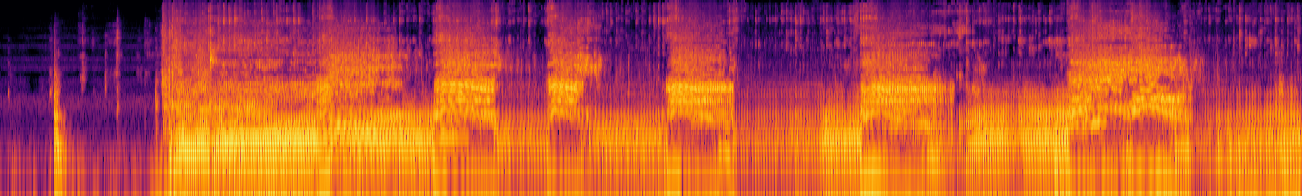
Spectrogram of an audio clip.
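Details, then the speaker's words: Gardenline green hedge trimmer, small two-stroke: pulls a revving whine, then repeatedly drops and sags in pitch instead of holding speed; bogging down under throttle, not running properly. Cause suspected, not confirmed. "Oh, it bugged down. It bugged down. I think it's actually not running properly."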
